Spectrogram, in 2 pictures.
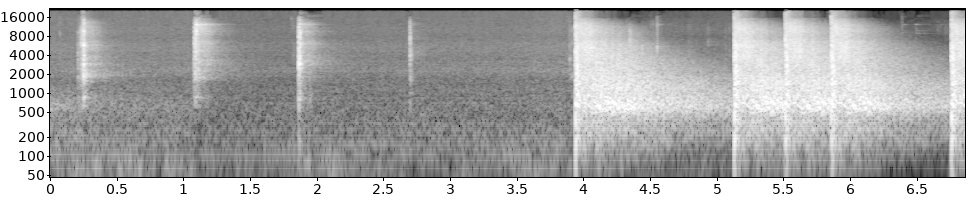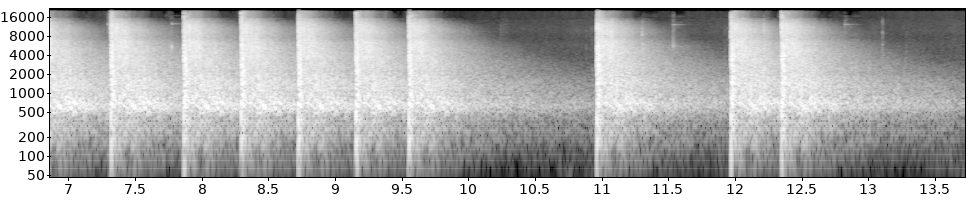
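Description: A handgun fires repeatedly, first a few lighter distant-sounding shots, then a loud close string of sharp reports with ringing tails, spaced unevenly with short pauses between groups.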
